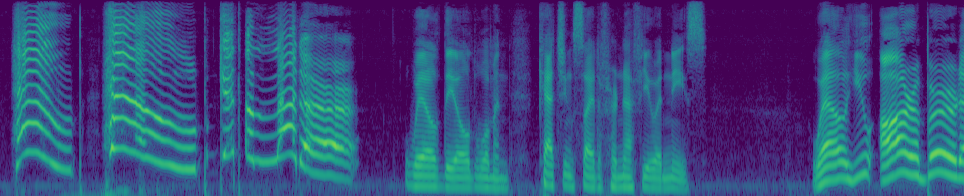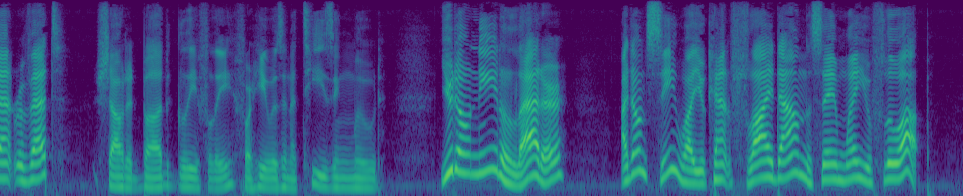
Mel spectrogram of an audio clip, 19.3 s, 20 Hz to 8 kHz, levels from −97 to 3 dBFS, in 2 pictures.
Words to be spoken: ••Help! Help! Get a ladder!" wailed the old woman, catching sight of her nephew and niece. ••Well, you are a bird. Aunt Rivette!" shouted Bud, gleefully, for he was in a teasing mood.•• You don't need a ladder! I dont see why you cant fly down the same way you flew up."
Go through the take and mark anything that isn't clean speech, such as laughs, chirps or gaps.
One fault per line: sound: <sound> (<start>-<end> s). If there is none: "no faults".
no faults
